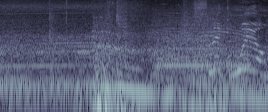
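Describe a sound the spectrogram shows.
A car crashes into a truck with a loud metal bang.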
